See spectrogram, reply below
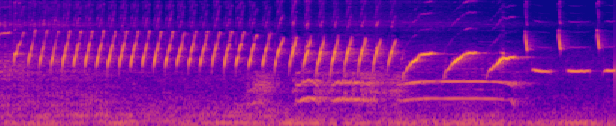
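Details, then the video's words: Black-throated canary delivering a lure song to set canaries singing: a steady rapid trill of repeated notes, then lower paired whistled tones with rising upslurs, closing in short flat whistles. "BLACKEN GACOR NGEROL NEMBAK MANTAP.. Ampuh Pancing Kenari Cepat Bunyi"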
